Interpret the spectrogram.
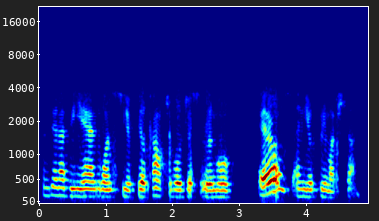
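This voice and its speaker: A man teaching a spreadsheet lesson online, explaining informally and a little haltingly. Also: on the high side. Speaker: instructor. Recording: tinny phone-like audio.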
